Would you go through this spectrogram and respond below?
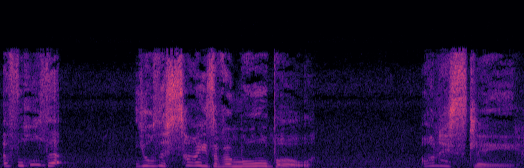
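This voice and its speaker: A woman's voice: extremely high pitch, wildly swooping pitch, takes it slowly, a little mellow, a little hiss or hum, exaggerated voice. An actress playing a shrewd, composed female merchant leader who speaks formally and articulately in a fantasy video game. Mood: dryly exasperated. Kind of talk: scripted fantasy game dialogue.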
